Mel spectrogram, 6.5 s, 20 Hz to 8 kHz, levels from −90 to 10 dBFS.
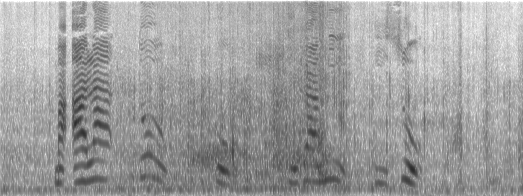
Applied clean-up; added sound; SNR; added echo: none; Skateboard; 6 dB; none.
